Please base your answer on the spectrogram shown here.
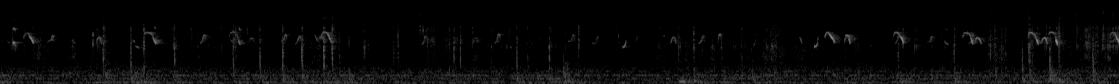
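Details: Silkie chicken chicks with hatching eggs: a long stretch of high, sharp chirps and downslurred peeps in irregular clusters, busier near the end, with occasional clicks and rustles.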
